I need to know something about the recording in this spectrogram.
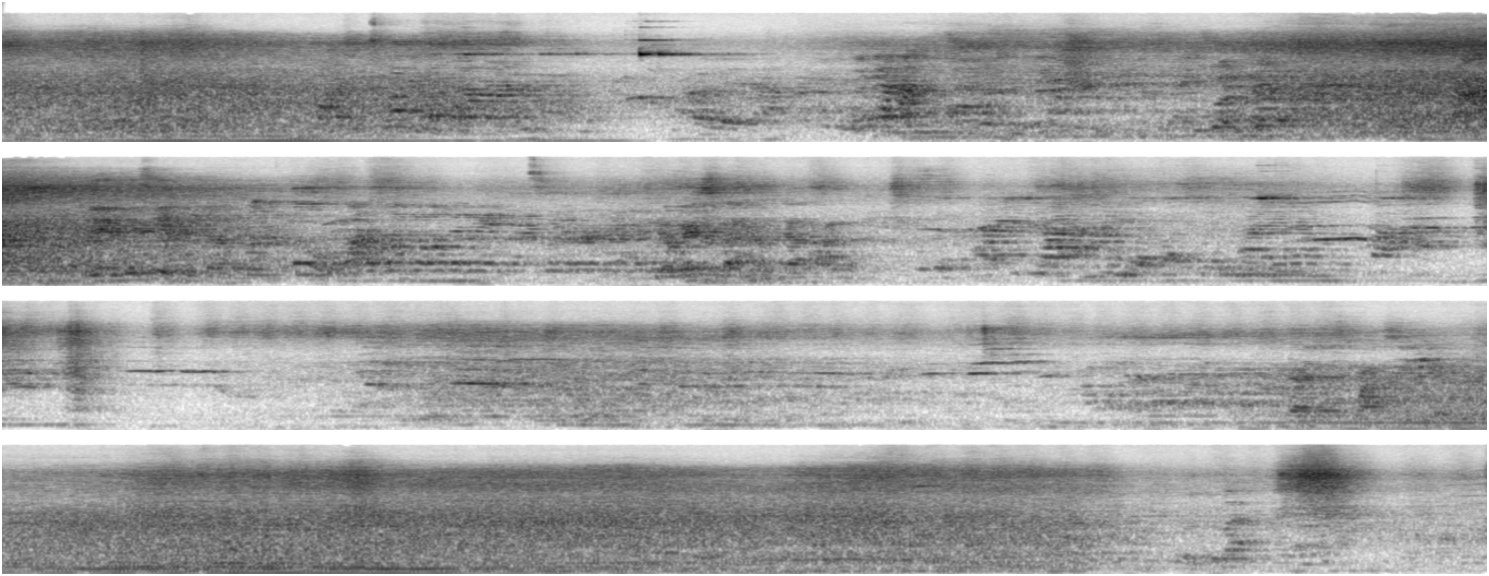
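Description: An electric fan hums and whirs steadily.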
